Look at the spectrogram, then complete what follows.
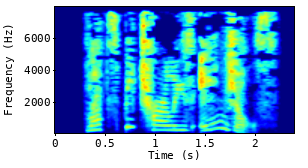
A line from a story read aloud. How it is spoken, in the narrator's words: Lexi cried in a burst of inspiration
